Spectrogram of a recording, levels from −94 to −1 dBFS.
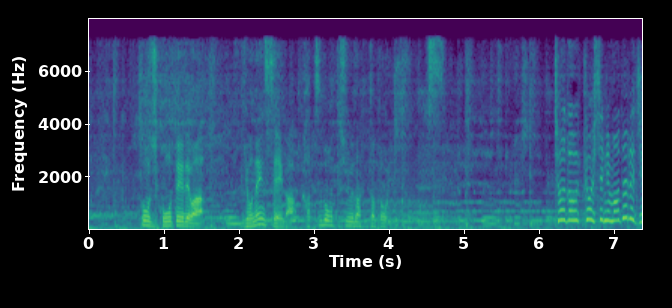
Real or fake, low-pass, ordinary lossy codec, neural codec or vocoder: fake; 7.2 kHz; MP3, 64 kbps; codec, 24 kHz, 3.1 kbps, DualCodec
